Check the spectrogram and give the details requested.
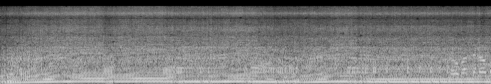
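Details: Suzuki Gixxer 150 single-cylinder after stator repair, kick-started with weak battery: pulls up cleanly through two smooth revs and settles back each time without stumbling; holds running and sounds healthy.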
